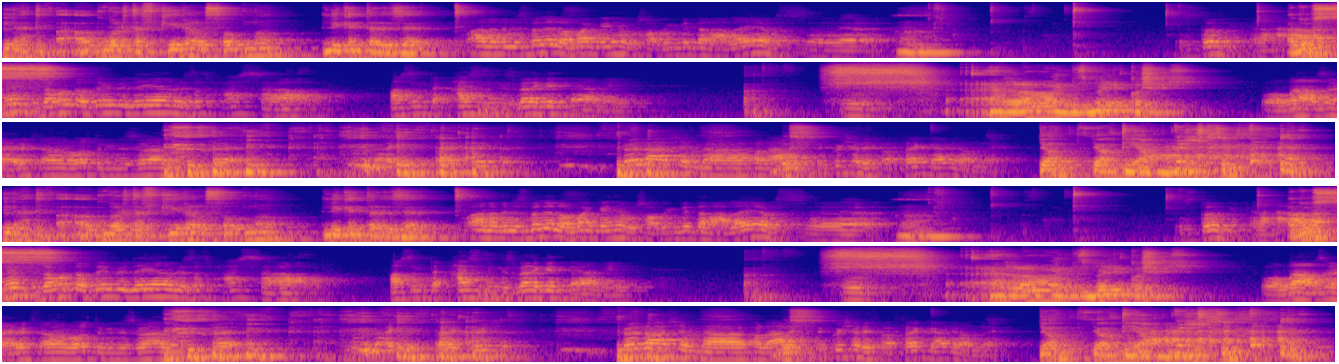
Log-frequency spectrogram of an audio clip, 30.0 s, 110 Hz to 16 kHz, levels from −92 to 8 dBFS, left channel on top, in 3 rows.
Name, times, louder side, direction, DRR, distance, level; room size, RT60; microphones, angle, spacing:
voice 1, 0.0-2.1 2.4-3.2 6.7-7.1 9.6-10.4 15.6-15.7 16.2-17.0 17.3-18.9 21.2-22.0 22.3-23.6 24.2-24.7 25.8-26.1 27.8-29.8, left 1 dB, 20° left, -1 dB, 0.7 m, -23 dB
voice 2, 3.5-6.6 8.8-12.4 12.9-14.7 16.3-16.5 19.5-21.8 22.6-23.0 23.3-23.7 24.7-26.0 26.3-27.5 28.5-29.7, right 2 dB, 25° right, 2 dB, 0.4 m, -27 dB
4.9 x 2.1 x 2.3 m, 0.80 s
head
